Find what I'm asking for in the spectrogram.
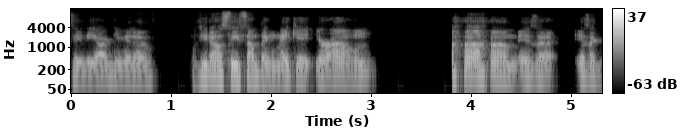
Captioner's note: chuckles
